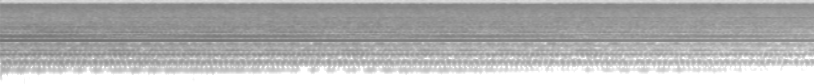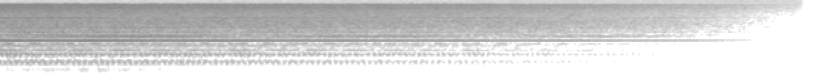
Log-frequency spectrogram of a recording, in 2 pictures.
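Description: A synthesizer holds a soft chord that slowly fades away.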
